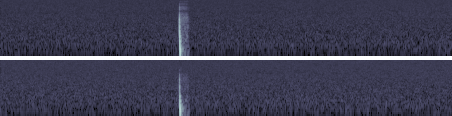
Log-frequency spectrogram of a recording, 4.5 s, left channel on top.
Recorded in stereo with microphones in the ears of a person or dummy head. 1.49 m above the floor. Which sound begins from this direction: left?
A splash, at 1.8 s.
